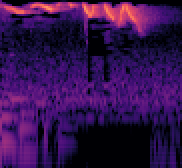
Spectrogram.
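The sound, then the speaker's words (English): Nimble, high-pitched bird song rings out from a tangle of vines in the southern U.S., a quick run of warbling chirps and slurred notes, clear, with no talking and faint quiet background. “Nimble notes ring out from a tangle of vines in the southern U.S.”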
